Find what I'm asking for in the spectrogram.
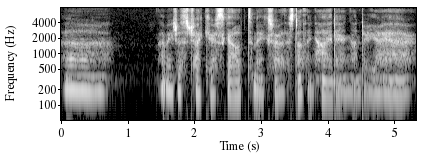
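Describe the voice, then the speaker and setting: A woman playing a soft-spoken, secretive witch in an intimate ASMR roleplay, soothing and hesitant, often dropping into a whisper. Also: on the low side, steady tone, measured pace, exaggerated voice. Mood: careful, attentive. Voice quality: breathy, husky, often whispering.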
